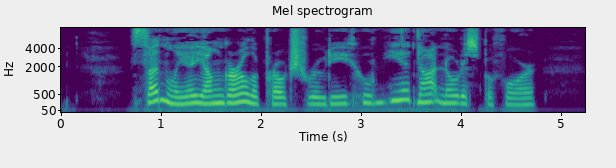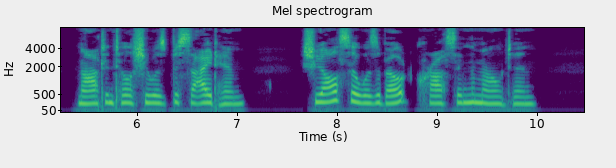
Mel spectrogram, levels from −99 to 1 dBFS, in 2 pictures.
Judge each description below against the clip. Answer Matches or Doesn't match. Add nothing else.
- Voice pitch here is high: Matches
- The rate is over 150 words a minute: Doesn't match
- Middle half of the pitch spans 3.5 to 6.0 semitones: Doesn't match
